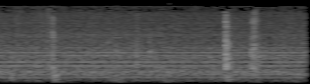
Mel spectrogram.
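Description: Steady electrical hum from powered-up bench electronics, with a few faint clicks.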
